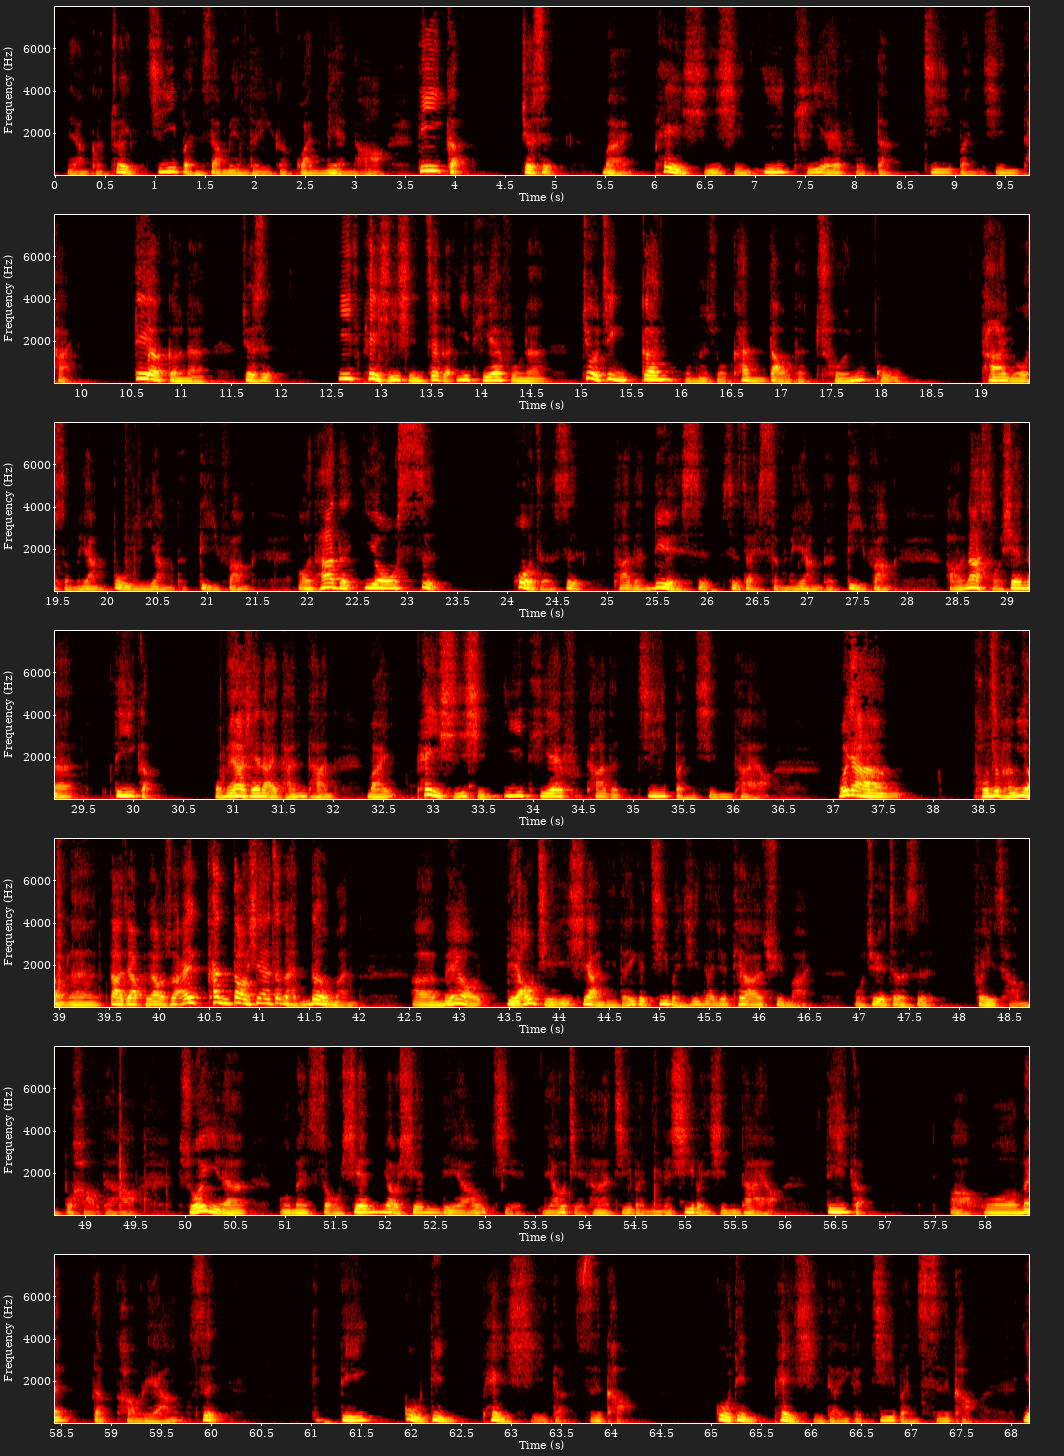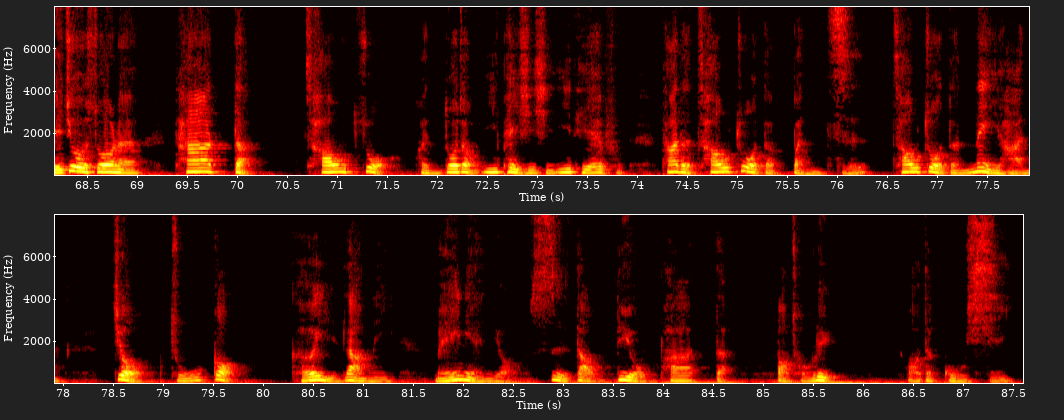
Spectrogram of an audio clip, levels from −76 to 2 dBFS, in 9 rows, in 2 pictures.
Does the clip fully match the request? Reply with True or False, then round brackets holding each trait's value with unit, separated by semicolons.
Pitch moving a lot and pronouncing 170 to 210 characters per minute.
True (6.6 semitones; 195 characters per minute)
